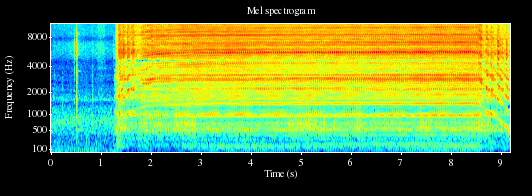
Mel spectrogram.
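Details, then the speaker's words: Wood-turning lathe after belt replacement: spins up to a steady high thin ringing whine at one pitch, then winds down; odd noise persists after opening the back, cause unknown. "making a funny noise take the back off again and unplug it"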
